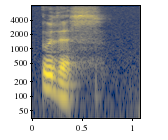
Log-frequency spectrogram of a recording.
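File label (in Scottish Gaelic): "uireas", Scottish Gaelic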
